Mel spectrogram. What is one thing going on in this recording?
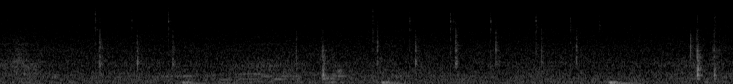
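A paintbrush taps and clicks against a palette of watercolour pans.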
